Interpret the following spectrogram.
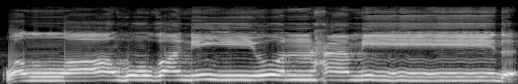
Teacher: Arid artinya menghadapi, lisukun menghadapi huruf yang disukun, yaitu dalam hal ini dal ini ya. Kemudian dal ini dikolkolakan karena akhir ayat atau akhir waqaf, maka dia itu menjadi qalqalah kubra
